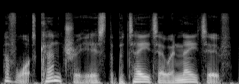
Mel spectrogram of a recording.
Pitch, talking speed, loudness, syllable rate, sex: 100 Hz, 200 wpm, -17 LUFS, 5.6 syllables/s, male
